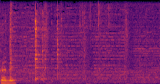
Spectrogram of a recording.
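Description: Cooking oil heating in a non-stick kadai with a faint, steady sizzle, under quiet background music with a steady beat.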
